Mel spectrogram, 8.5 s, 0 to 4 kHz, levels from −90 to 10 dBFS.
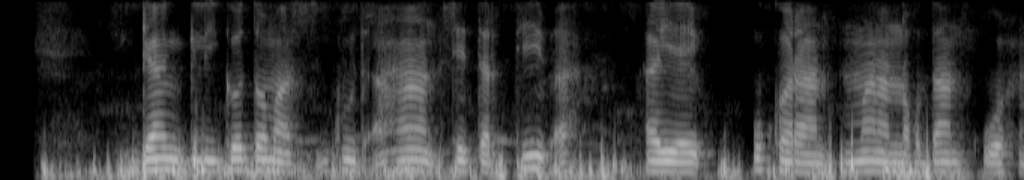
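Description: No audible fault in this speech recording: no dropouts, clicks, clipping or level jumps anywhere in the clip.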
